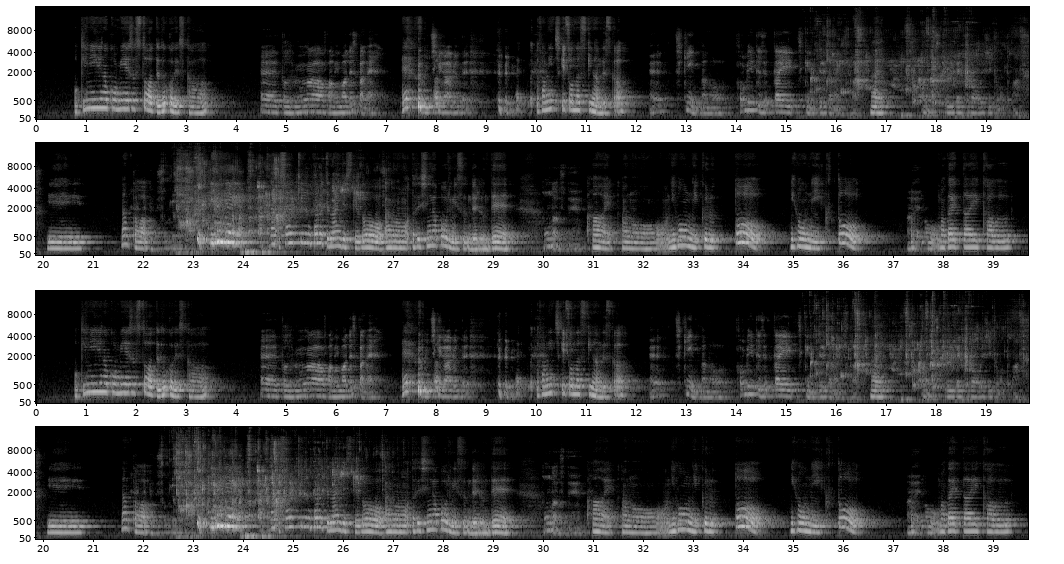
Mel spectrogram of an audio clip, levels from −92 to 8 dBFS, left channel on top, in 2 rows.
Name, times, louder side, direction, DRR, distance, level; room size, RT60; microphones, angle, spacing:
voice 1, 0.9-3.4 7.3-8.1 10.0-11.8 16.7-17.0 20.1-20.8 21.6-22.1 22.8-24.0 24.5-29.4 29.7-29.8 31.0-33.5 33.8-34.4 34.9-36.4 37.3-39.3, left 1 dB, 20° left, 2 dB, 0.9 m, -28 dB
voice 2, 4.5-6.9 7.7-9.6 9.9-10.2 12.2-16.5 17.7-19.9 21.8-23.2 24.3-24.6 30.0-31.0 37.3-37.5, equal, 10° right, 3 dB, 3.4 m, -43 dB
sound 1, 15.2-19.9 22.3-27.2 28.6-28.7, right 2 dB, 60° right, 6.8 m, -43 dB
24.5 x 20.5 x 2.4 m, 1.1 s
head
